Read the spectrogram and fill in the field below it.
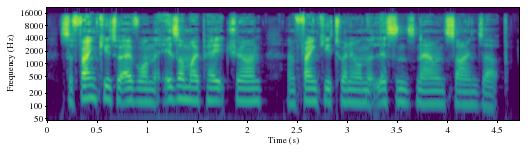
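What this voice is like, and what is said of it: Strained, failing voice. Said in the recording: “my voice is going. I'm quite struggling at the moment. There's a annoying throat infection I've got”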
